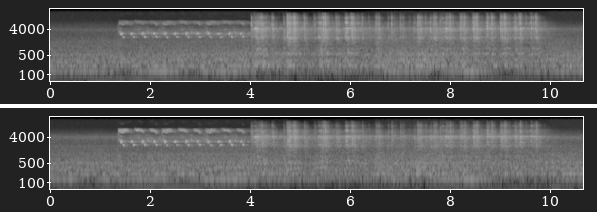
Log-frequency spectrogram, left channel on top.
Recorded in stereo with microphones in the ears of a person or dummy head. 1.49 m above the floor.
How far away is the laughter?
About 1.3 m.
